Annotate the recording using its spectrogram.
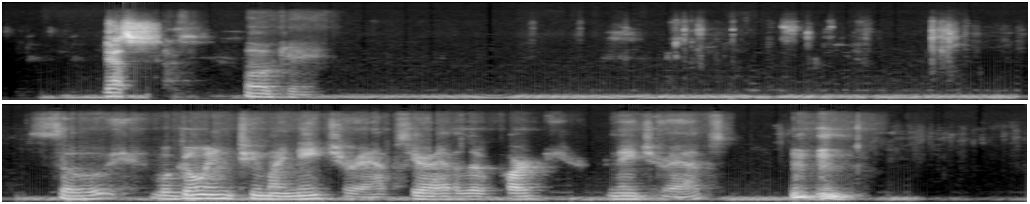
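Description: A middle-aged man speaks calmly through an online call microphone.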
